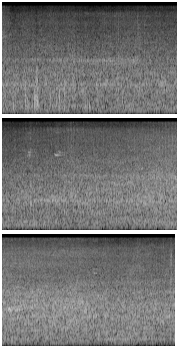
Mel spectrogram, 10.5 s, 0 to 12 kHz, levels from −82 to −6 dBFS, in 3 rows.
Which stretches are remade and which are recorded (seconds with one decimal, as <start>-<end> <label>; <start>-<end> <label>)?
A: 0.0-7.9 remade; 7.9-9.1 recorded; 9.1-10.5 remade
